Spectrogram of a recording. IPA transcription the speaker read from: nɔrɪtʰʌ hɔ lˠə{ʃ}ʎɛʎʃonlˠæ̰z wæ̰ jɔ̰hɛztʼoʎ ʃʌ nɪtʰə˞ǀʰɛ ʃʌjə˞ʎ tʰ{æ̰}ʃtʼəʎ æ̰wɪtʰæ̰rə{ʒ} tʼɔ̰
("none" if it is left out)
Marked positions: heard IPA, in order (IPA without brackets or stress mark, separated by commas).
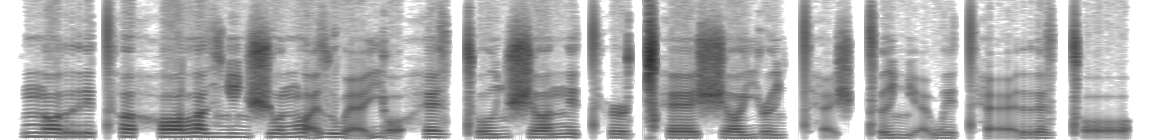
z, æ̰, z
